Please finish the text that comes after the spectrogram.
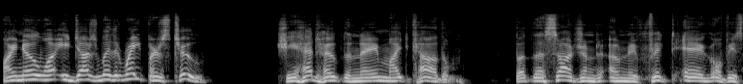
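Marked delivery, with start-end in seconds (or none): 0.0-2.1 Brienne's pointed retort. Acted. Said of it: "Brian said".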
